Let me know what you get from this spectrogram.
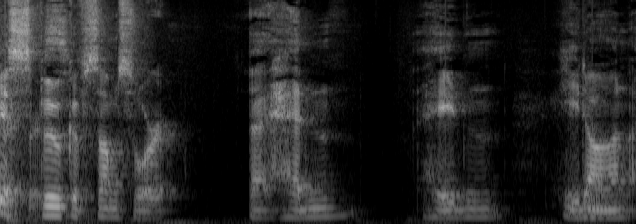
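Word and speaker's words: Heddon: Hedon, I hear it pronounced. I think it's Hedon is the proper way to say it.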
